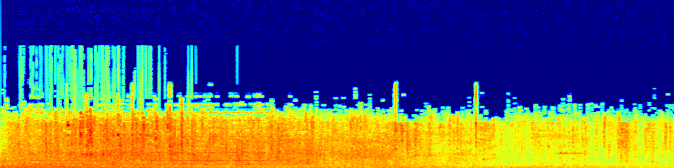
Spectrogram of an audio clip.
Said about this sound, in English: The explosion blocked the tunnel, though.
